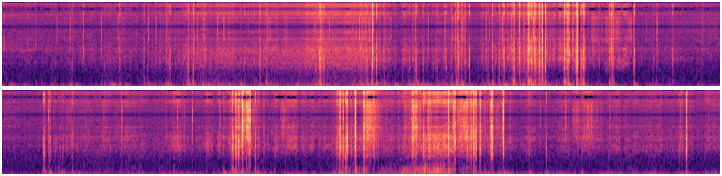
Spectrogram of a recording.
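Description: Skis sliding and scraping over snow, coming in irregular surges that are loudest about two-thirds of the way through, with sharp knocks mixed in.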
